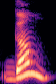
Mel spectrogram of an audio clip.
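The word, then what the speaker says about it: गं: गण के प्रथम शब्दांश ग का उच्चारण करने के बाद वर्णों के आदि अर्थात अ उच्चारण करें। उसके बाद अनुस्वार अर्थात म का उच्चारण करें। इसके बाद इसे अर्ध चंद्र से सुशोभित करें।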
